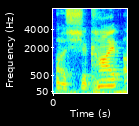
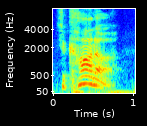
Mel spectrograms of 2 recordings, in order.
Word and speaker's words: Chicana: She is a Shekinah. Oh, man, I don't want to say it wrong. – Chicana? – Chicana.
